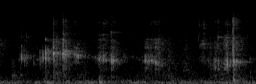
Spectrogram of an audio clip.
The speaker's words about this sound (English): was drinking a glass of wine and he took ice and was crunching it. Just like this. I know you hate it.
